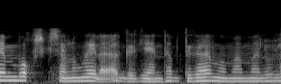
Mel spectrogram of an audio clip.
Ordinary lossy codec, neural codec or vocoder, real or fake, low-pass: AAC, 24 kbps; none; real; 5.4 kHz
